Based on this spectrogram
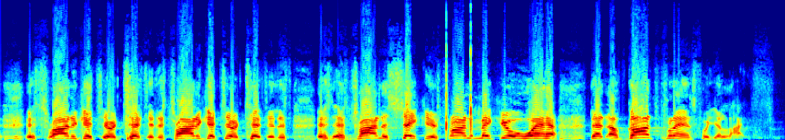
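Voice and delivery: preacher building to a shout; rising preaching. Acted. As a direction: press the point with fervor.

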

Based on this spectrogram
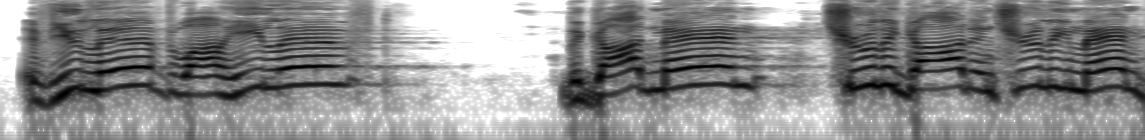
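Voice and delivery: loud, high, driving sermon delivery; full-force preaching. Acted. Pastor preaching to his congregation, fervent and loud. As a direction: preach it with rising fire.

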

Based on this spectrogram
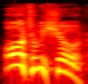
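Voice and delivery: mock Irish on request; Irish accent. Irish me asked to sound Irish, hammed-up Irish accent. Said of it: "please do Irish".

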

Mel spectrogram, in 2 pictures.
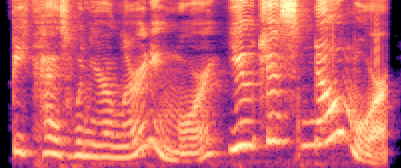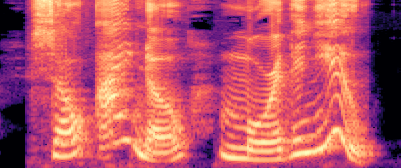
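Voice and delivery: high, slow, superior sing-song; Penelope gloating over Nora; smug know-it-all. A narrator's reading. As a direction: lord it over her friend. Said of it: "Penelope's attitude was quite insensitive".

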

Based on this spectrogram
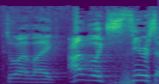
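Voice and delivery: usual speaking voice

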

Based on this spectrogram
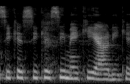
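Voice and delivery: soft little make-out babble; kissy murmur. Acted. Improviser voicing a make-out, soft kissy murmur. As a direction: murmur it in mock smooching.

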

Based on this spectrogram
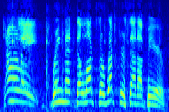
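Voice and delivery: high villain voice. Acted. Villain Slocum character voice.

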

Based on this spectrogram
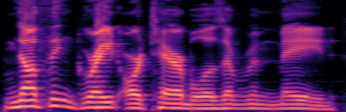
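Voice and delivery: usual speaking voice

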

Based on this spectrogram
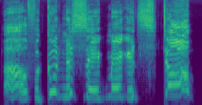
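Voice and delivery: high, loud desperate scream; frantic shriek, drawn out on the final plea; Carly screaming. A narrator's reading. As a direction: scream for it to end. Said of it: "screams Carly".

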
